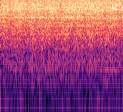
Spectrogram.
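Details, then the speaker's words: RV fresh water system during sanitizing: the hot faucet gives a harsh hissing rush of spurting air for two seconds; the pump gives weak pressure on hot but not cold, and the source of the air is unknown. "Sounds like air. Yeah, it was air. I don't know where it's getting air from."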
